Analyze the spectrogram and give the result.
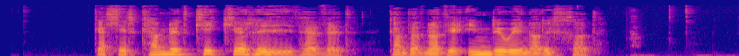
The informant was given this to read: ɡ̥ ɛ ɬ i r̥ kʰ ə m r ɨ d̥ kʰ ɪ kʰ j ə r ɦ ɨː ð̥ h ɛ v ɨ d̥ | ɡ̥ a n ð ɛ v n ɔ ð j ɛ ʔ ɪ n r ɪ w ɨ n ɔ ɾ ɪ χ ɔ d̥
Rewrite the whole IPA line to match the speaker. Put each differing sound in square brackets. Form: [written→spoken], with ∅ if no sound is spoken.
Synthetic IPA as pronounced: ɡ̥ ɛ ɬ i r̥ kʰ ə m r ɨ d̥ kʰ ɪ kʰ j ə r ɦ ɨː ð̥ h ɛ v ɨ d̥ | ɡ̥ a n ð ɛ v n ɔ ð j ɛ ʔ ɪ n r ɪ w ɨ n ɔ ɾ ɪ χ ɔ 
